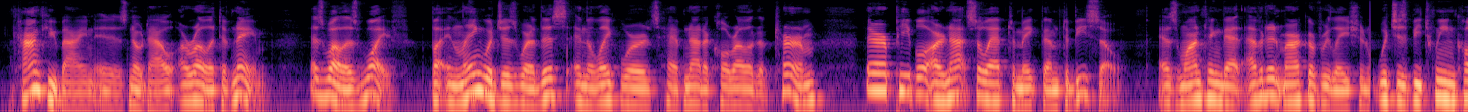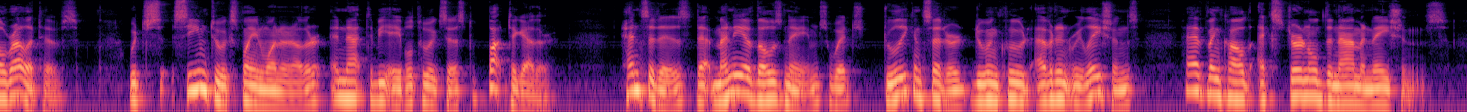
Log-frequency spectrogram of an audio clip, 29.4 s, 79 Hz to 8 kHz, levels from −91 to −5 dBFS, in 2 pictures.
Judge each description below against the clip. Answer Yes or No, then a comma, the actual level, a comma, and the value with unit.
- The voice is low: Yes, low, 125 Hz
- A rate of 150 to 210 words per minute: Yes, average, 170 wpm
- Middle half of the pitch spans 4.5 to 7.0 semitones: Yes, average, 5.2 semitones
